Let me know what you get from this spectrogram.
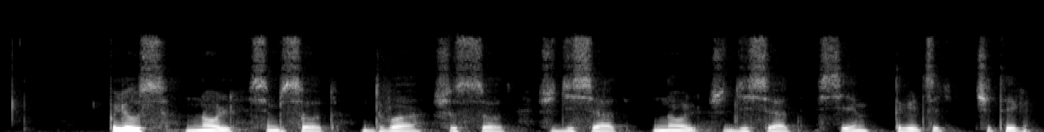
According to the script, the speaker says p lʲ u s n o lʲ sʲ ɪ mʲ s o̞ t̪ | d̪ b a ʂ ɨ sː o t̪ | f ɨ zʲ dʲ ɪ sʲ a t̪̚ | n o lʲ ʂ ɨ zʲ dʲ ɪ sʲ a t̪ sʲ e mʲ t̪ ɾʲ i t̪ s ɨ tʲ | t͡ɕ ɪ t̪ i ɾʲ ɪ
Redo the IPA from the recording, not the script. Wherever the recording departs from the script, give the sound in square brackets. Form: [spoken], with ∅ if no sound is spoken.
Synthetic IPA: p lʲ u s n o lʲ sʲ ɪ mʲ s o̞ t̪ | d̪ [v] a ʂ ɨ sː o t̪ | [ʂ] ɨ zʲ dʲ ɪ sʲ a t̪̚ | n o lʲ ʂ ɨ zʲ dʲ ɪ sʲ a t̪ sʲ e mʲ t̪ ɾʲ i t̪ s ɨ tʲ | t͡ɕ ɪ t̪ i ɾʲ ɪ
